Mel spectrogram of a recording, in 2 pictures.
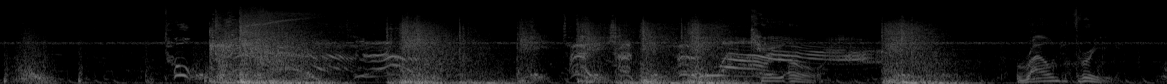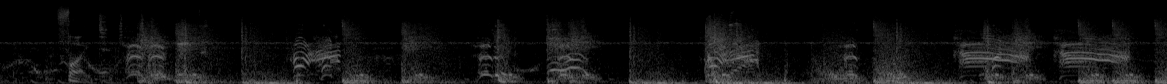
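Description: Punches and kicks land with sharp thuds and cracks.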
